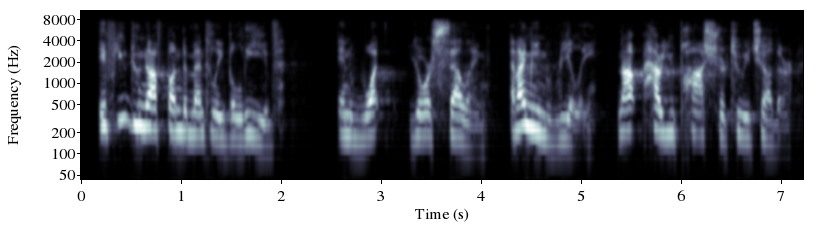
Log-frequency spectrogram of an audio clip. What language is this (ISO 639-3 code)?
eng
